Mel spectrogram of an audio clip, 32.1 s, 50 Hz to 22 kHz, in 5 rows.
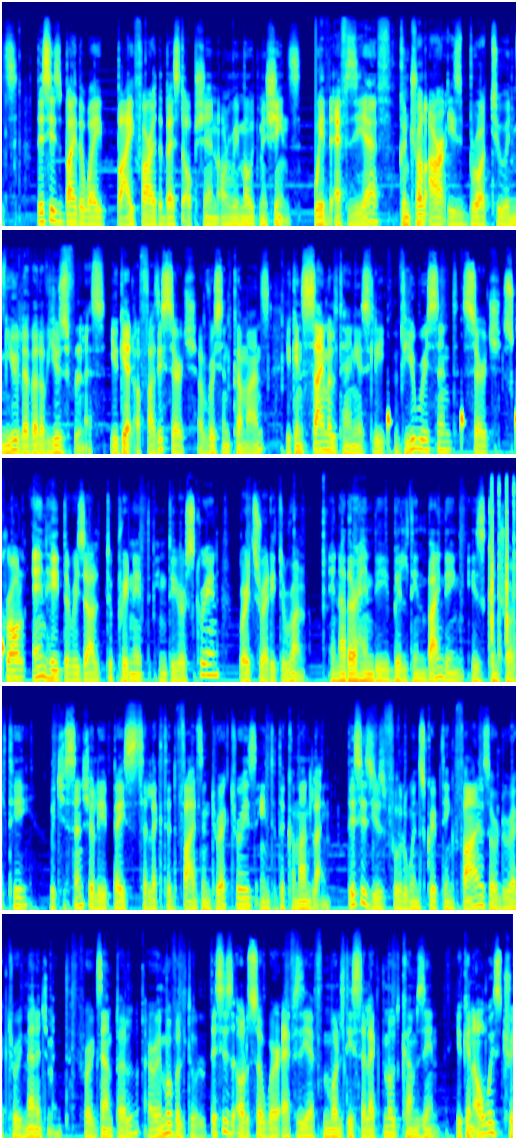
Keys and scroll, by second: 3.4 ctrl+r, 5.1 Up, 6.2-7.4 typing, 8.4 Up, 9.0 Up, 9.2 Up, 9.5 Up, 9.8 Up, 9.9 Up, 11.6 ctrl+c, 11.8 ctrl+r, 13.2-14.1 typing, 14.4 Up, 14.8 Up, 15.0 Up, 15.2 Up, 15.9-16.7 typing, 17.1 ctrl+t, 23.5 Down, 23.9 Down, 24.1 Down, 24.3 Down, 24.5 Down, 24.6 Down, 27.2-27.9 typing, 30.6 ctrl+t, 31.8 Down.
